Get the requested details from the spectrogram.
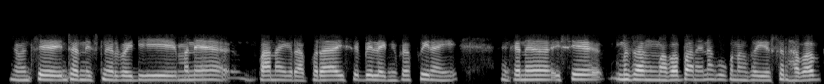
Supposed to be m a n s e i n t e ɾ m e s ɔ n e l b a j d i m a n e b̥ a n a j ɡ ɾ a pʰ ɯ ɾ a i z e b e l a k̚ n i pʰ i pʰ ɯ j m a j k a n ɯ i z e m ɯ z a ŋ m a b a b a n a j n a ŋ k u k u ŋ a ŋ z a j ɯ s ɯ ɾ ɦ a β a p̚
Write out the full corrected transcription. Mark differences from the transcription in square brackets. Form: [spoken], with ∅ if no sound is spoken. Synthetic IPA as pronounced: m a n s e i n t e ɾ [n] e s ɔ n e l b a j d i m a n e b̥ a n a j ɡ ɾ a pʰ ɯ ɾ a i [s] e b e l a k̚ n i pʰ [a] pʰ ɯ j [n] a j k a n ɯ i [s] e m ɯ z a ŋ m a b a b a n a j n a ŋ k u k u [n] a ŋ z a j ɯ s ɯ ɾ ɦ a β a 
